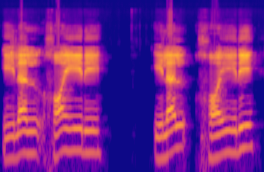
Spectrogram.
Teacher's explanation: إِلَى الْخَيْرِ، إِلَى الْخَيْرِ، خایا زبر خی را زیری، یا لین ہے، اس کو کھینچنا نہیں ہے، را کو باریک کرنا ہے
